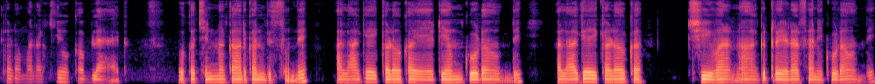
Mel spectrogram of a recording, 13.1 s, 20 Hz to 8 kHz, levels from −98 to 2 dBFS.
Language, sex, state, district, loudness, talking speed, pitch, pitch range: Telugu, male, Telangana, Nalgonda, -20 LUFS, 110 wpm, 105 Hz, 105-110 Hz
